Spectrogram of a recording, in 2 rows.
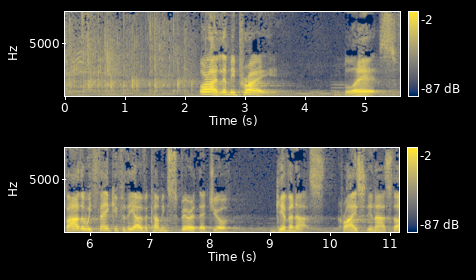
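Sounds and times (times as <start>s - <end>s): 
audience clapping hands: 0.0s - 2.4s
speech: 2.2s - 3.6s, 4.7s - 8.4s, 9.1s - 11.1s.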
